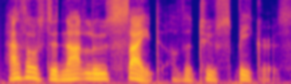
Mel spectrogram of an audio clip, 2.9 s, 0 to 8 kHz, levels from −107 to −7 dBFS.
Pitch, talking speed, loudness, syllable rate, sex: 120 Hz, 185 wpm, -22 LUFS, 4.3 syllables/s, male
